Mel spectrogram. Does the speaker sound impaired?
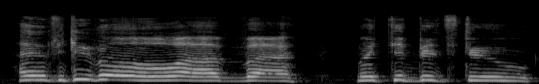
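Yes: speech impediment; masked poll worker behind plexiglass could not understand.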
